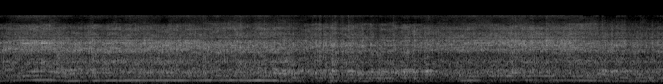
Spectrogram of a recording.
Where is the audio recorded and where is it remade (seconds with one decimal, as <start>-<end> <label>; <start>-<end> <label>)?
0.0-5.8 remade; 5.8-6.6 recorded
